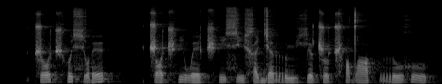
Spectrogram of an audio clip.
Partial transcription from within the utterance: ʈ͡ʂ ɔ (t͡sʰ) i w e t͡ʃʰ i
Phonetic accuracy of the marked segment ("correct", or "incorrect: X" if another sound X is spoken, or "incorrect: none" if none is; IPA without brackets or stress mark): incorrect: t͡ʃʰ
